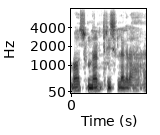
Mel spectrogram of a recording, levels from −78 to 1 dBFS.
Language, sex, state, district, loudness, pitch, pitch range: Hindi, male, Bihar, Vaishali, -13 LUFS, 100 Hz, 95-105 Hz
